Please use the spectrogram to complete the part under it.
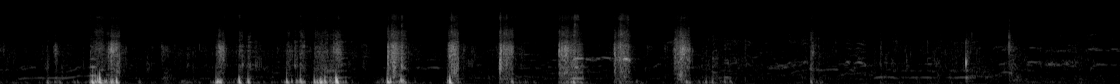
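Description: A child's feet splash through shallow water.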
